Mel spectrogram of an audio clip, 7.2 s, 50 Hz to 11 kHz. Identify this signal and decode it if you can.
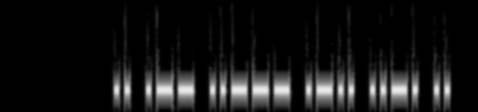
Morse code, heard as a keyed tone, about 15 wpm, 700 Hz. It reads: IW2LFI
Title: DXCC-100 Call Signs - 6 Characters - 15wpm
